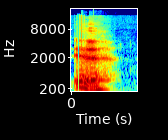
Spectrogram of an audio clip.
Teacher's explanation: clearly because they're very extreme whereas the e to it if my tongue is a little bit lower um it's not quite as tense it's not quite as far forward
